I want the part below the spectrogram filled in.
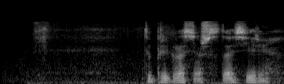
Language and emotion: Russian, neutral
